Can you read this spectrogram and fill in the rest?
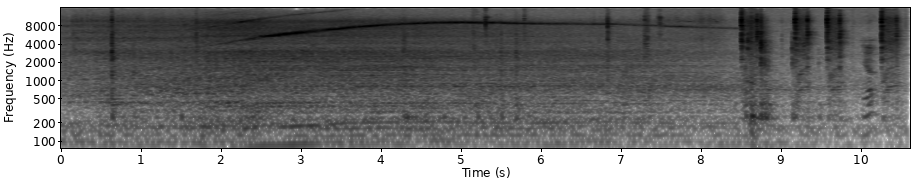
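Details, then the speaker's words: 2006 Honda Civic EX front passenger power window: motor whine rising then levelling as window travels up, running only after the motor was beaten on, voltage dropping to 11 V while working; internally faulty window motor. "now look at the voltage going to 11 when it's working there's something internally screwed up in that motor and that's what the problem was"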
